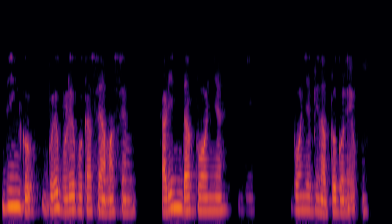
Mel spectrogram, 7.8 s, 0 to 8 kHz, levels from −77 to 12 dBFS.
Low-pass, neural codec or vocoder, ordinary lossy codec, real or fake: 7.2 kHz; none; AAC, 16 kbps; real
